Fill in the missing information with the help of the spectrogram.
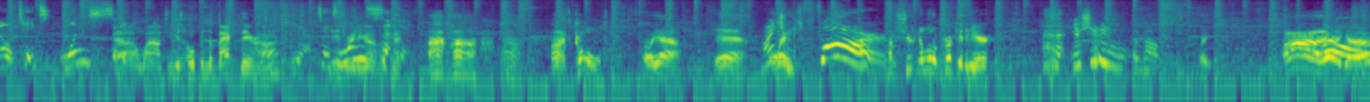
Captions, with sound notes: - No, it takes one second. - Oh, wow, so you just open the back there, huh? - Yeah, it takes one second. - (gasping) It's cold. Oh, yeah, yeah. - Mine shoots far. - I'm shooting a little crooked here. - (laughs) You're shooting. - Wait, ah, there we go.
